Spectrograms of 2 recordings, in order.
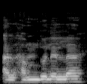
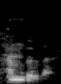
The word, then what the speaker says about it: Alhamdulillah: Some of my Arab friends pronounce it as Hamdullah, because they have their own dialects and slangs. So I thought, okay, that's a cool way of saying it, and I started saying it like that too.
